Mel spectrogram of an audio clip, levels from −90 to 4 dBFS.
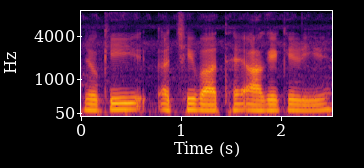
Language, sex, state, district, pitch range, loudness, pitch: Hindi, male, Madhya Pradesh, Umaria, 110-120 Hz, -19 LUFS, 115 Hz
